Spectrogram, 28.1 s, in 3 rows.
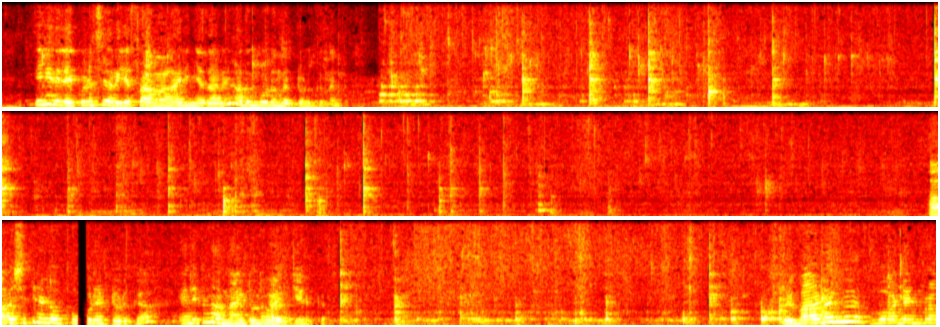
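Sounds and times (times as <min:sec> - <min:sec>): onion frying hiss: 0:03.4 - 0:28.0
spatula tapping and scraping pan: 0:03.8 - 0:08.2, 0:09.2 - 0:15.6, 0:21.5 - 0:28.0.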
